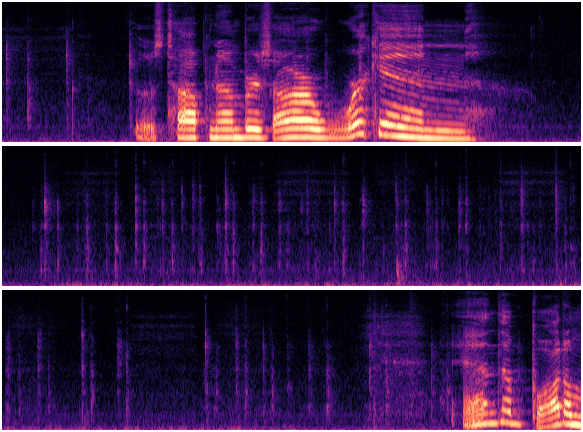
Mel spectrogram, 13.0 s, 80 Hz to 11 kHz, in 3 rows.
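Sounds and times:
keyboard keys clicking: 0.0 - 1.2, 4.6 - 12.2.

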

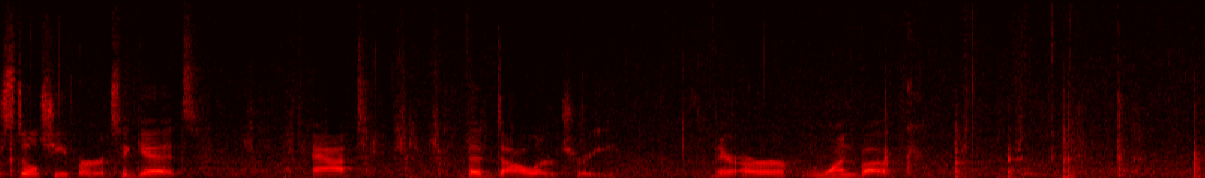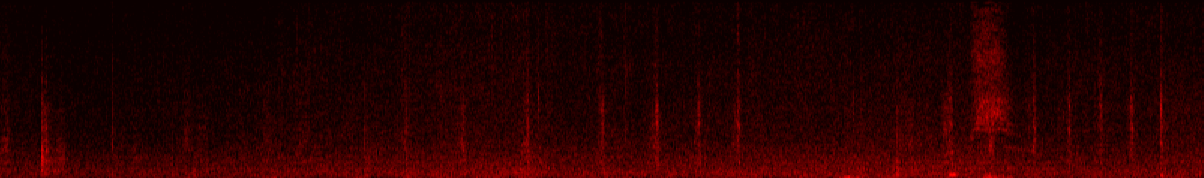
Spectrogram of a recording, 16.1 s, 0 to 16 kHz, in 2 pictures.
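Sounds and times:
eggs sizzling: 0.0 - 16.0
plastic spatula scraping frying pan: 1.6 - 3.2, 5.9 - 8.6.

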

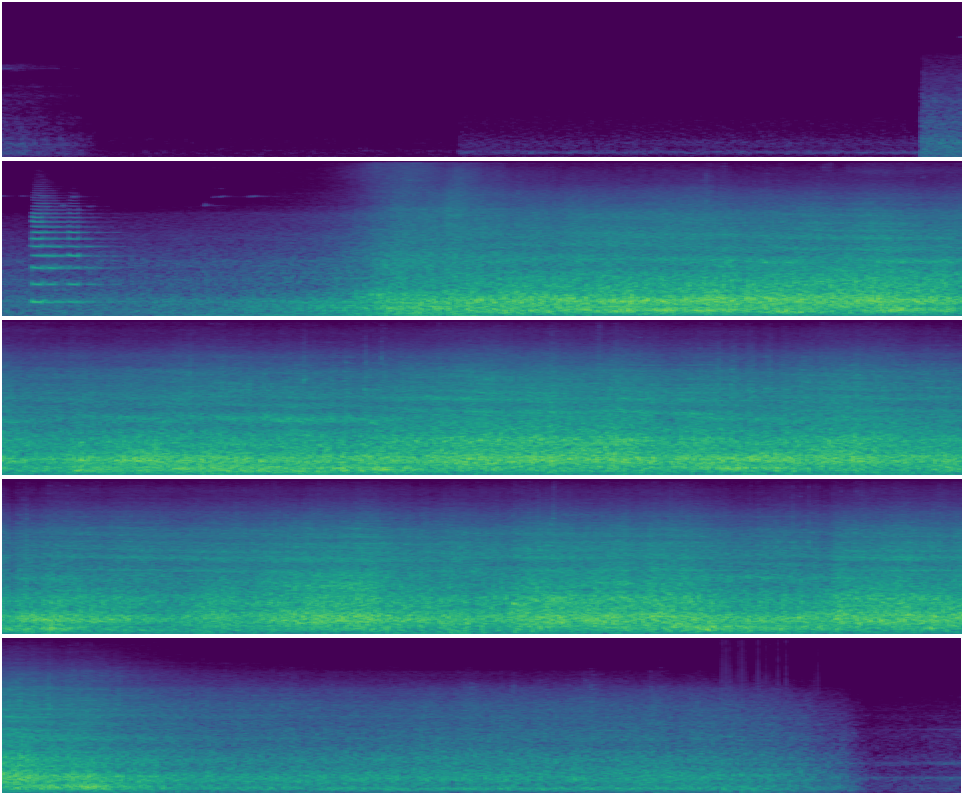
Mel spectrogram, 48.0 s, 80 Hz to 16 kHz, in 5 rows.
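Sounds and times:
freight train wheels rumbling on rails: 9.2 - 46.8.

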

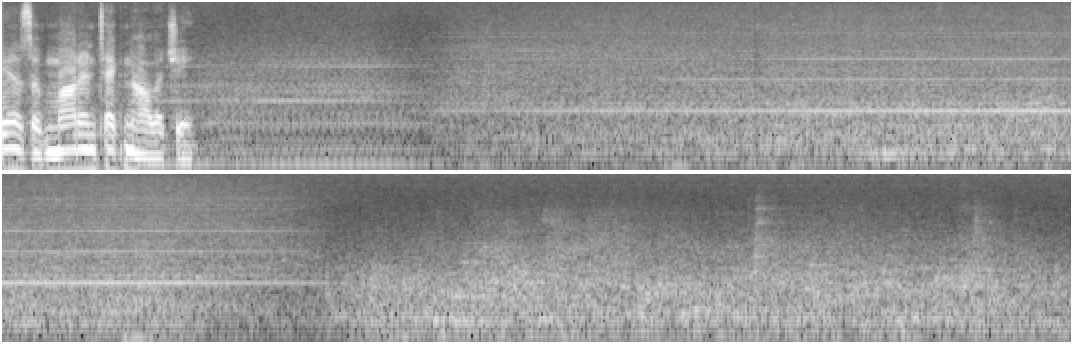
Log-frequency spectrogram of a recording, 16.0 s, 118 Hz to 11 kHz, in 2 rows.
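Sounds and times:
high whining tones: 0.0 - 10.7
machine hum: 0.0 - 11.0.

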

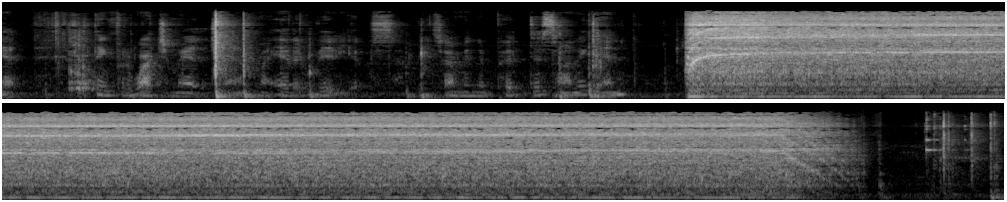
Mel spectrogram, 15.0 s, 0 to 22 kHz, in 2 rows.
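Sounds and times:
blender motor whining: 5.1 - 14.0.

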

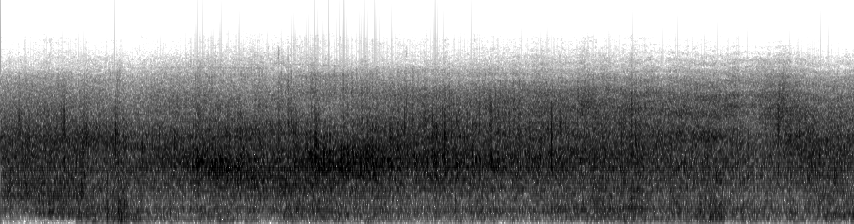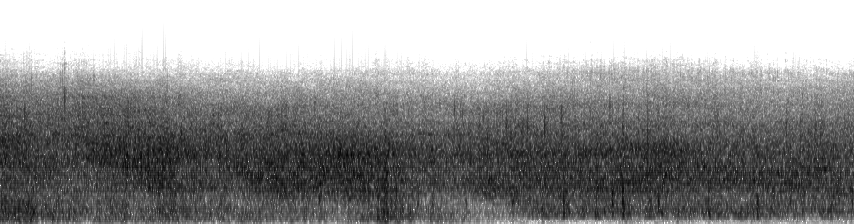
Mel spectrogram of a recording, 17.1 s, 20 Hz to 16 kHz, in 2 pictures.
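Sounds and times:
car tyres hissing on wet road: 0.1 - 17.0.

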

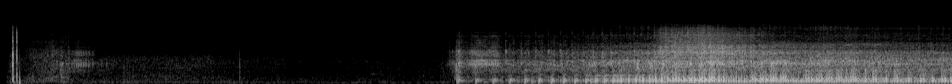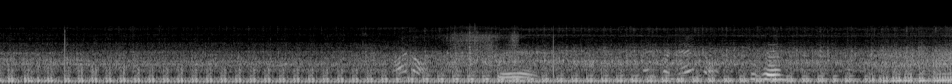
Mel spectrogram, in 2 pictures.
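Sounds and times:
motorcycle engine kick-started: 4.5 - 18.8
motorcycle engine idling: 4.8 - 19.0.

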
